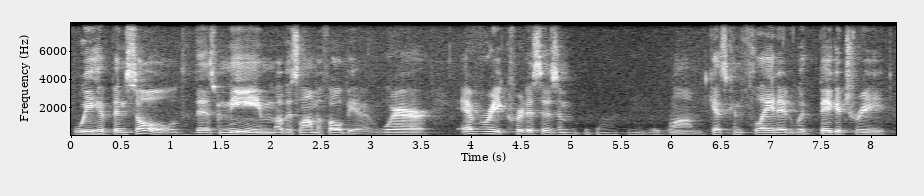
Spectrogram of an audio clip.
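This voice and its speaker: A man's voice: medium pitch, normal speed, few pauses. A man arguing in a televised panel debate, stumbling over restarts as he makes his point. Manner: stammering restarts when interrupted.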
